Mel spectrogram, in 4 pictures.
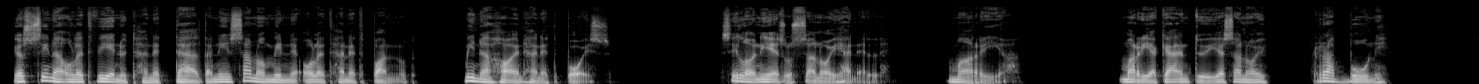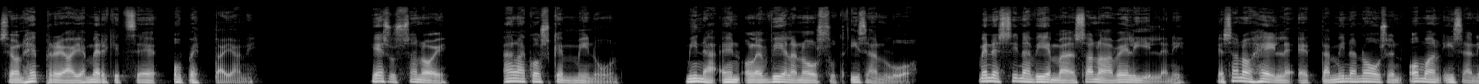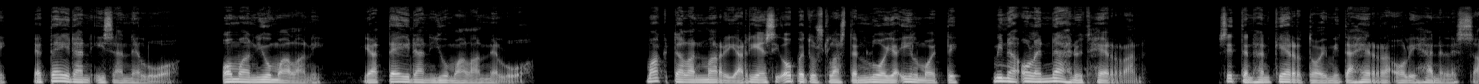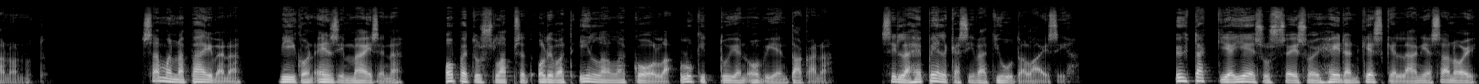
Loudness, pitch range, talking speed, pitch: -20 LUFS, 90-115 Hz, 110 wpm, 100 Hz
